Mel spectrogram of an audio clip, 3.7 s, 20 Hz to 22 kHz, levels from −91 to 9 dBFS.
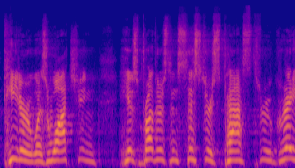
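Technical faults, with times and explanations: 2.28–3.70 s, call bitrate drop: At 2.28 s the sound becomes coarser and less detailed, and it stays degraded to the end of the clip. The call's bandwidth estimate fell, so the encoder had to spend far fewer bits on the same audio. The change fits a fall from about 64 kbps to 28 kbps. That lower rate holds for roughly 1.4 s. The bitrate never recovers before the clip ends.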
